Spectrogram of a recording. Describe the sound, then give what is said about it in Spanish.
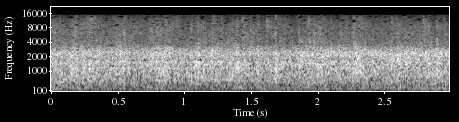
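A carnival audience gives a comparsa an ovation after its pasodoble: dense, sustained applause that holds an even, loud roar throughout. “Bueno, vaya ovación”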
